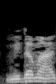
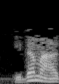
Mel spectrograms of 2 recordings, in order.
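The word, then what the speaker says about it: इदम् आह: मिदम आह क्या चीज, मिदम आह क्या है, इदम आह कहना चाहिए, इसे बताएंगे, फिर आपको लगेगा ये तो बड़े विद्वान है बोलते है, हमारी गलती है, ऐसा सोच कर फिर इसे करने लगे।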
